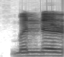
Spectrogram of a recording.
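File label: "benderang", Malay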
